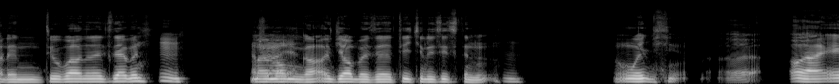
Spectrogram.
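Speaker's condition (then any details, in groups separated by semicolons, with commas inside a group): Paralysis after childhood accident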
